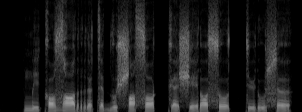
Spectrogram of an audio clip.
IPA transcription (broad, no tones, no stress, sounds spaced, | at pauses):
m i k o zˤ a r œ t ɛ d̪ u ʃ a sˤ ø kː ɛ ʃ e ɾ ɔ s o tː y ɾ u ɬ ə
